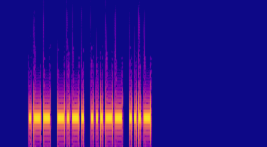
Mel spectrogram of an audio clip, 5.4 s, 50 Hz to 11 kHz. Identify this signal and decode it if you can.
Morse code, heard as a keyed tone, about 25 wpm, 700 Hz. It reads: WC3V
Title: USA Call Signs - 4 Characters - Repeated 3x - 25wpm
